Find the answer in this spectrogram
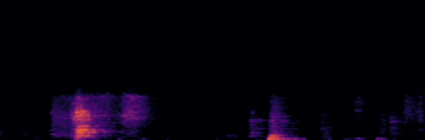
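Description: A dog giving two short barks, about two seconds apart.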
